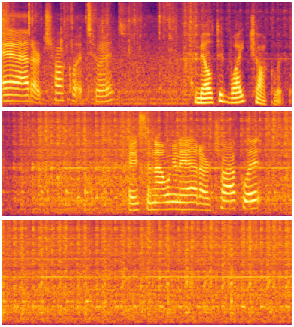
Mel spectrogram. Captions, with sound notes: and we're gonna add our chocolate to it. - [Voiceover] Melted white chocolate. - Okay, so now we're gonna add our chocolate.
